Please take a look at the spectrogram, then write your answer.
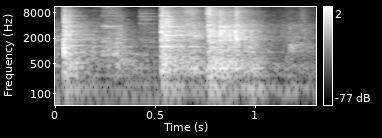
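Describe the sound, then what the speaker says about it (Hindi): Pots and dishes clatter as they are gathered while cleaning a home kitchen, two sharp metallic clanks followed by rattling, close and loud. "बर्तन कर ली हूँ इकट्ठा"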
